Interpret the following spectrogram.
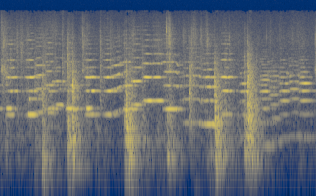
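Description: Fiddle music playing a melody, with about six heavy thumps at an uneven pace.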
